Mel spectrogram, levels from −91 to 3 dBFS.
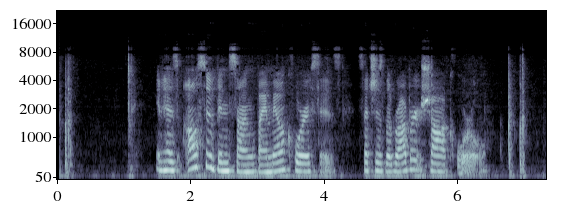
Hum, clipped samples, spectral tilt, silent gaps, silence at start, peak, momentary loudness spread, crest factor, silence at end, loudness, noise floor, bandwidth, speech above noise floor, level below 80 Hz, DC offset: none; under 0.1%; -5 dB/octave; none; 0.05 s; -6 dBFS; 16 LU; 16 dB; 0.3 s; -19 LUFS; -57 dBFS; 9.4 kHz; 38 dB; -46 dBFS; under 0.1%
